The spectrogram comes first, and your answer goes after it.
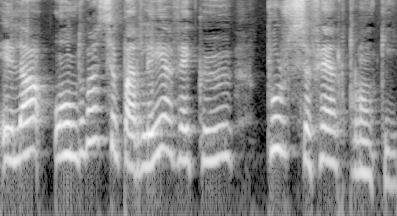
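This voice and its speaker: A woman speaks very slowly in a high pitch. Her tone is dark and mellow. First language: Dutch (Flemish) (speaking French). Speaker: children's book author and photographer. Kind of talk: book presentation. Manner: halting.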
